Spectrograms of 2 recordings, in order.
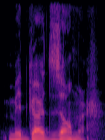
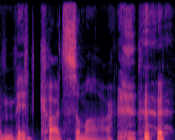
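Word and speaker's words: Midgardsormr: midgard Z could return midgard Zer is how they pronounce it okay I thought it was a midcard Samar like mid Samar sorir okay the heavens are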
